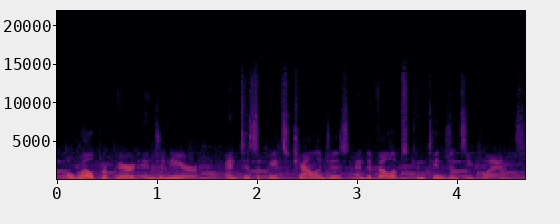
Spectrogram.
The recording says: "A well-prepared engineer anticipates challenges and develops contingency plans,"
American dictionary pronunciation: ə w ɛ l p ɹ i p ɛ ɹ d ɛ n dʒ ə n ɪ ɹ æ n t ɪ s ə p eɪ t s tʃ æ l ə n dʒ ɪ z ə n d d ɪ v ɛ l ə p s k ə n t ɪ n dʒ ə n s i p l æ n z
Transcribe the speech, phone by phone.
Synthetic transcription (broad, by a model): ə w ɛ l p ɹ i p ɛ ɹ d ɛ n dʒ ə n ɪ ɹ æ n t ɪ s ə p eɪ t s tʃ æ l ə n dʒ ɪ z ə n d d ɪ v ɛ l ə p s k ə n t ɪ n dʒ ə n s i p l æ n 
